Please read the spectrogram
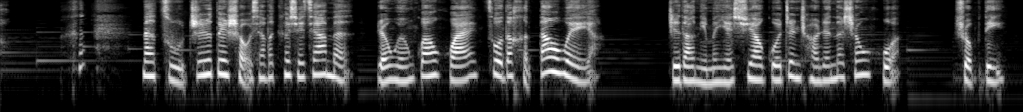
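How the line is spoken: Light laugh. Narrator (Chinese): 孟婉婉轻笑

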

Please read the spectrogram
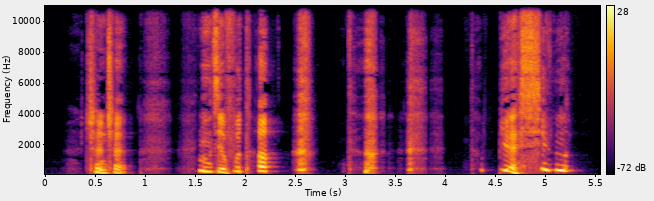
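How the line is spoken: Bursting into tears. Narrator (Chinese): 邓欣然突然哇的一声大哭起来

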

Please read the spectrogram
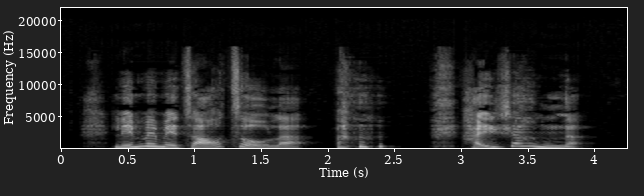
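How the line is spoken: Group laughing. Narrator (Chinese): 众人笑说

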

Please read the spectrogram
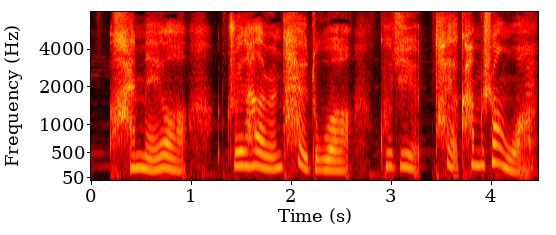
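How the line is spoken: Quiet, timid. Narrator (Chinese): 我表弟小声的说

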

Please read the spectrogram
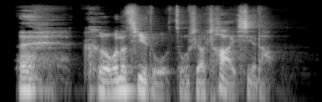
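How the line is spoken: Slight sigh. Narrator (Chinese): 孙尚义微微叹了一口气，说道

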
